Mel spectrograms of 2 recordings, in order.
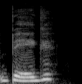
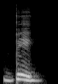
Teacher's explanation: sound G don't say big say big hold the final g Sound by making sure that your tongue remains up in the back of the mouth when you're done saying the word words for practice final P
